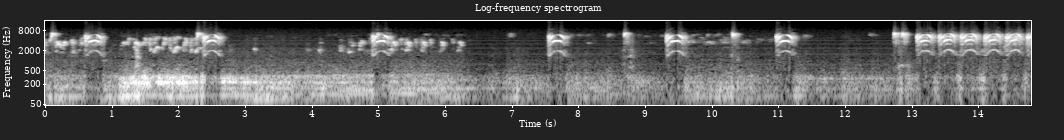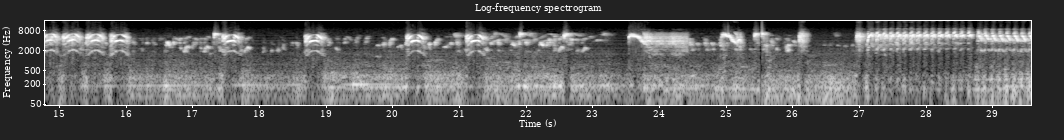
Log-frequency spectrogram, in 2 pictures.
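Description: Male olive-backed sunbird singing: sharp high chirps and short phrases, breaking into fast trilled runs about halfway through and a louder, denser trill near the end, the excited full song bird keepers call ngleper.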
